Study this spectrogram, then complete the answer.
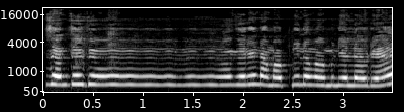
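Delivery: whining, tearful mock bawl; hammed-up crying. Son told he was bought at a market, hammed-up crying. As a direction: wail the words in long drawn sobs. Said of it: "ಅಳ್ಬೇಡ, ಸುಮ್ನೆ ಇರ".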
